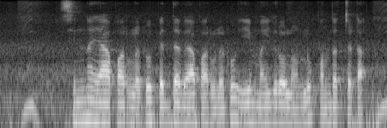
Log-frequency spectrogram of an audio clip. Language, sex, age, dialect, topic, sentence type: Telugu, male, 18-24, Southern, banking, statement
